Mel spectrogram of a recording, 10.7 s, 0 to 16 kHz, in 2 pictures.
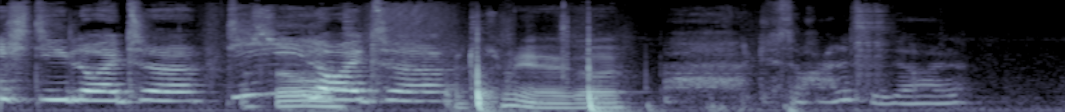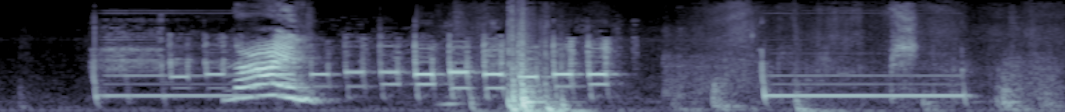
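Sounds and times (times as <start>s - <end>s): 
speech: 0.1s - 3.3s, 3.9s - 4.9s, 5.8s - 8.0s, 9.1s - 10.6s
telephone keypad dialing tones: 5.8s - 8.5s.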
